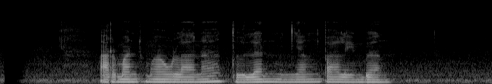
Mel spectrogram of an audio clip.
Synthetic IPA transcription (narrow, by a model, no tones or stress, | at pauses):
ʔa̰rmanmaulanad̪̥o̤lanməɲaŋpalembaŋ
